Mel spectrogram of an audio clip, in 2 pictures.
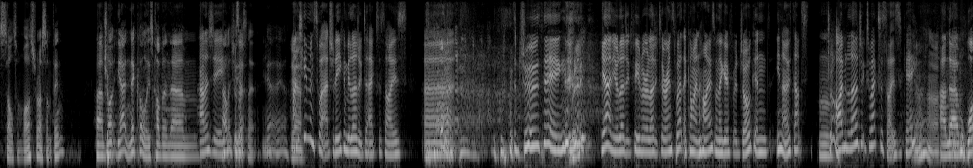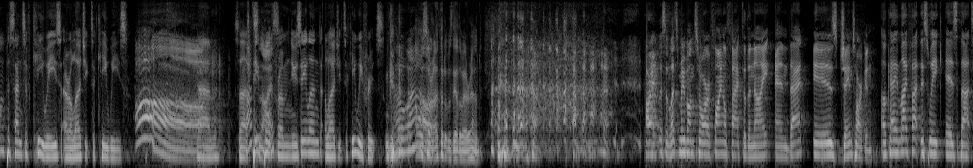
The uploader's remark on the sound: Live from Bristol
